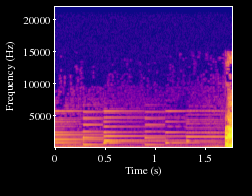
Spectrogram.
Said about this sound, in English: I look outside. They show up. I just see an ice cream truck. They really have the music on, though.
